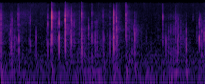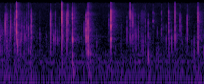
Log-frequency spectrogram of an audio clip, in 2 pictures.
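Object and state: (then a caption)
Cellophane wrapper on a towel. Fingertips and nails rub and crinkle the cellophane wrapper on a folded cotton Carnival Cruise towel. Dense, dry, bright crackles and sharp snaps jump out of a quiet, low hiss. Each crackle stops almost instantly with no ring.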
